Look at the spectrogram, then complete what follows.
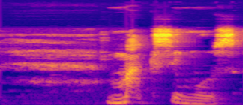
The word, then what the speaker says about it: maximus: Maximus, a letra X representa sempre 2 fonemas, Q e C.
